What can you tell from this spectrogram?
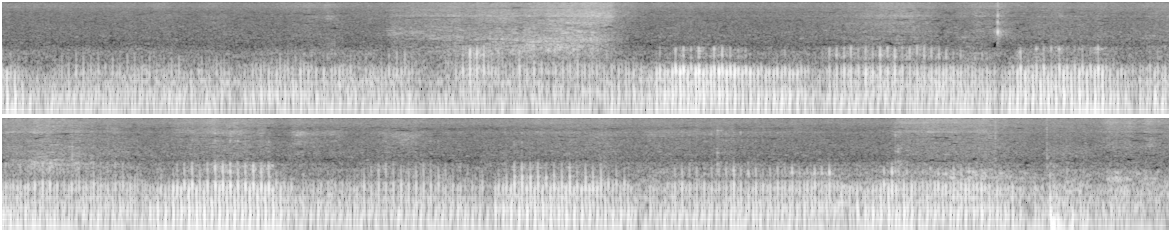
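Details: A happy house cat purrs in a steady low drone, its rhythm rising and falling with regular breaths, loudest in long pulses every couple of seconds.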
